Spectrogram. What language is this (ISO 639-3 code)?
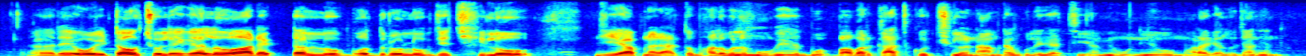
ben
